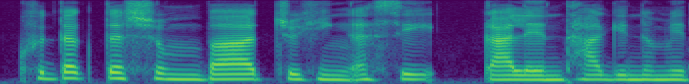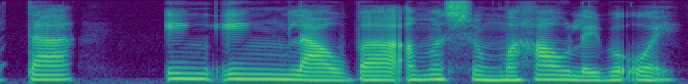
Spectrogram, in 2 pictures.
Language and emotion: Manipuri, happy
